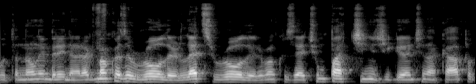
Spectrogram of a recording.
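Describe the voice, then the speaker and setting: Here a man talks at a medium pitch. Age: 50s. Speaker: music journalist and DJ. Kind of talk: casual chat. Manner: halting.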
